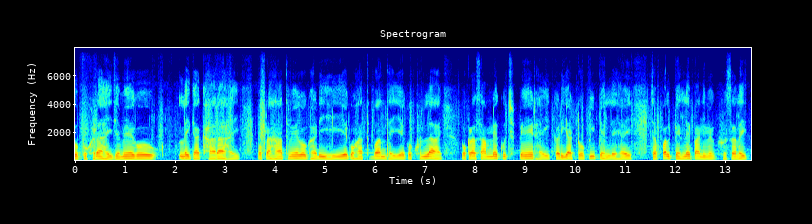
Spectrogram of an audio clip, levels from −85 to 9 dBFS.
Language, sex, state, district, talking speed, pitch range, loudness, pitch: Bajjika, male, Bihar, Vaishali, 165 wpm, 125-135 Hz, -18 LUFS, 130 Hz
